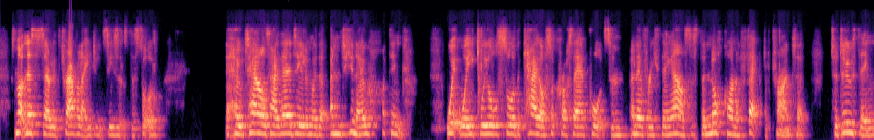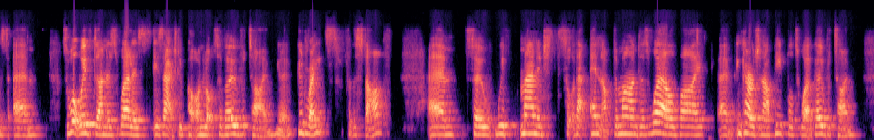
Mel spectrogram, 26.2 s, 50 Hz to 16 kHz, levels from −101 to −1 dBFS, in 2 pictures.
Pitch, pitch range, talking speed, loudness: 215 Hz, 200-230 Hz, 200 wpm, -17 LUFS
